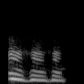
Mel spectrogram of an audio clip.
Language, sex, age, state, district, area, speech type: Kannada, female, 45-60, Karnataka, Chitradurga, rural, conversation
